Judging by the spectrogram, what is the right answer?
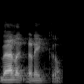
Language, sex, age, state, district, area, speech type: Tamil, male, 60+, Tamil Nadu, Tiruchirappalli, rural, spontaneous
